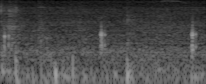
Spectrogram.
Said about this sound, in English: It sounds like a ticking clock. Well, what are those messages? The that's what that Morse is. Code. Morse code.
